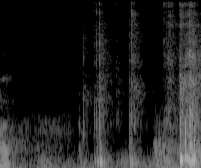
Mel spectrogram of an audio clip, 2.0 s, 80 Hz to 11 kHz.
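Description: Small plastic clicks from a Scorpion Exo 510 Air helmet's visor mechanism as the visor is worked and swung up: two sharp clicks about a second in, then a short rustle of handling near the end.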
